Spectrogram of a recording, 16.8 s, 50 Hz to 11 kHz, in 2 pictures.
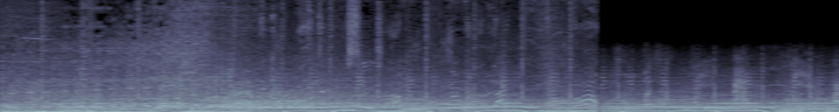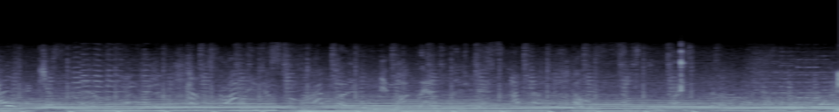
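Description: Race cars roar through a rival race in the Forza Horizon video game on Xbox 360, with engines revving steadily and tires squealing throughout, loud and continuous, mixed with background music.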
